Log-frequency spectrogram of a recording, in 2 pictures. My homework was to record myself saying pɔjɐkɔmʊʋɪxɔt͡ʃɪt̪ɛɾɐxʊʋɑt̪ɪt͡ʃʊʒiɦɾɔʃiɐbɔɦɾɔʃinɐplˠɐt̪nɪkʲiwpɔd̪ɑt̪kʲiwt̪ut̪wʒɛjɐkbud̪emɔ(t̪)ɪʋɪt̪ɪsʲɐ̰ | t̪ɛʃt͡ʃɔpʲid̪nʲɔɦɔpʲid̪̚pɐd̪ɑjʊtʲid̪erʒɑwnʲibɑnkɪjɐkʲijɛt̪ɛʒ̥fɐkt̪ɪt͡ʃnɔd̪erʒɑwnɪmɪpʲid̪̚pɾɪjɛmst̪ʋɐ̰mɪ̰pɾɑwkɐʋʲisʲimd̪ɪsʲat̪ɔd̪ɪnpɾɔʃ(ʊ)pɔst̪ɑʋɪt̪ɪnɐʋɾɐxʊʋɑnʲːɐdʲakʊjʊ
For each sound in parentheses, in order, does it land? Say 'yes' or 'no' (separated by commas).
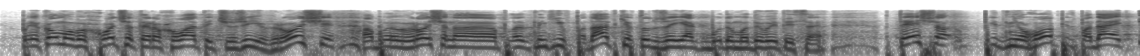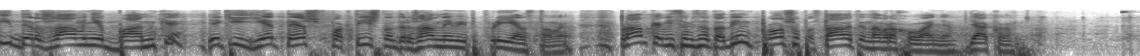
no, yes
